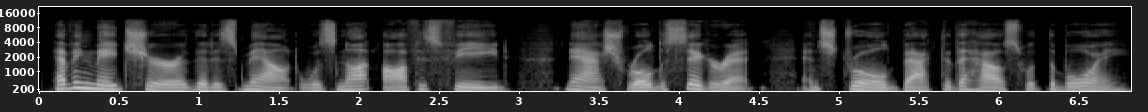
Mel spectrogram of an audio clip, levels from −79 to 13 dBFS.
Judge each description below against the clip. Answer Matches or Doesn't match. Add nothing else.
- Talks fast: Matches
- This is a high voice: Doesn't match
